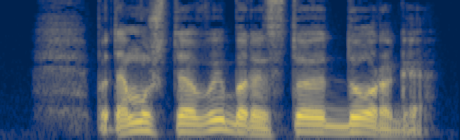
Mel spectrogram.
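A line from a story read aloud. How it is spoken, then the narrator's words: Gloomy. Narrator (Russian): мрачно сказал Марковин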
